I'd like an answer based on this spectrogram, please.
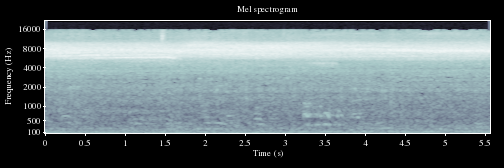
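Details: Loud midsummer cicadas in a heatwave, one constant piercing hiss with no pauses, over a low rumble and faint murmuring voices.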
